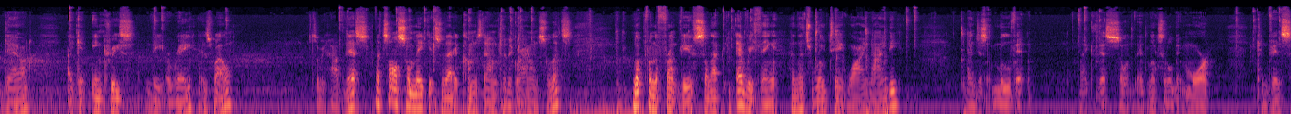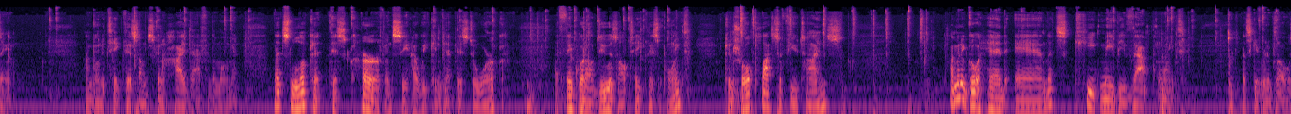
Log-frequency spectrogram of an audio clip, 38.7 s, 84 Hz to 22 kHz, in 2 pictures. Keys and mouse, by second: 2.4 drag, 3.4-5.1 shift+drag, 5.5-5.9 middle drag, 6.2 shift+middle drag, 6.6-7.0 middle drag, 8.0 middle drag, 9.2 KP_1, 10.3 a, 10.9-11.3 shift+middle drag, 12.2 r, 12.5 y, 12.9 9, 13.2 0, 13.6 click, 14.4 g, 16.2 click, 16.6-18.5 middle drag, 18.9 middle drag, 21.4 h, 21.7-22.1 middle drag, 22.7 click, 23.1-25.9 middle drag, 26.0 Tab, 26.2 middle click, 27.3 alt+a, 27.5 middle click, 28.1 shift+middle click, 29.0 middle click, 31.0 ctrl+KP_Add, 31.5 ctrl+KP_Add, 32.0 ctrl+KP_Add, 32.5 ctrl+KP_Add, 33.0 ctrl+KP_Add, 33.5 z, 34.7-36.1 middle drag, 37.2 middle click, 37.8 x, 38.5 middle click.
